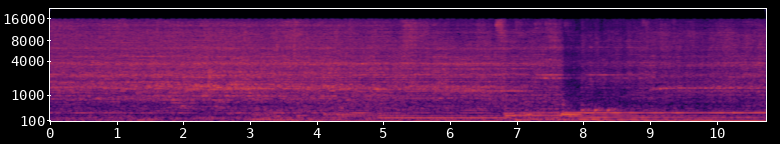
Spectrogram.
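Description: A metal band playing live, with heavily distorted guitars and bass holding low droning notes over a dense wash of noise. The held notes shift pitch a couple of times, and the top end thins out briefly near the end.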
